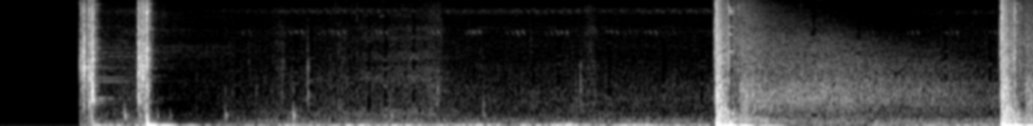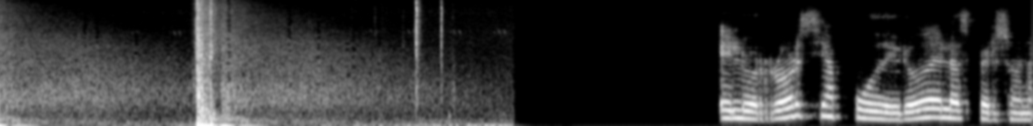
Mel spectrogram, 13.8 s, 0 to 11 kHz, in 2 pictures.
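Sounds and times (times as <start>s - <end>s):
rifle shots with long tails: 4.8s - 10.2s
speech: 11.7s - 13.7s.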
